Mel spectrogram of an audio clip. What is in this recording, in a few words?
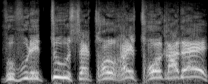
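Soldier jeers, French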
